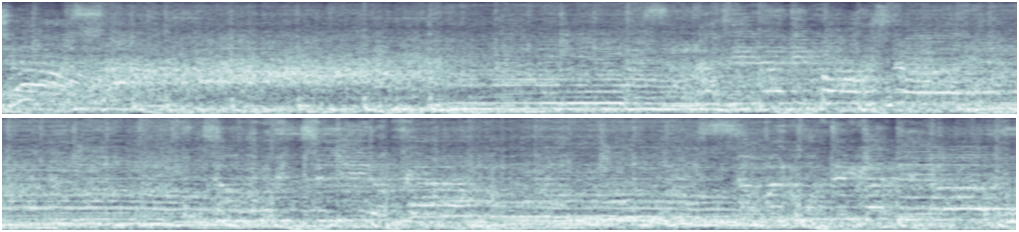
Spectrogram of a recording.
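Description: Live K-pop concert music recorded from the arena audience: a loud pop-rock backing track over the PA with a member singing live.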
